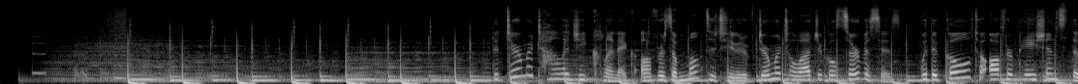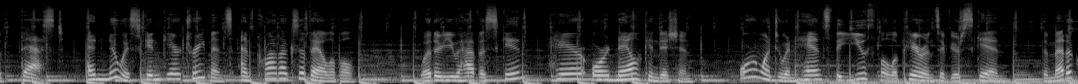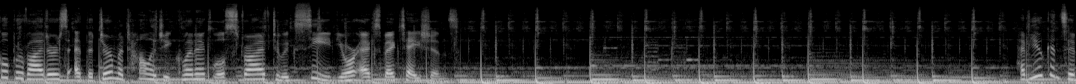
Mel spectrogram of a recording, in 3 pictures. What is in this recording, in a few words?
Spa Beauty Narration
